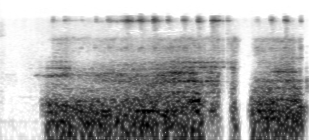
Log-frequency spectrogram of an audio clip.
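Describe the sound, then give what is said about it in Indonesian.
A loud, deep engine rumble of a bus swells in, roaring steadily for a couple of seconds, briefly cutting out, then surging again as it passes. “tadi tuh bus”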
